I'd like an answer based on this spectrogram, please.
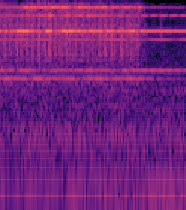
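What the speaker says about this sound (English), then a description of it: "Oh, phone call." Telephone ringing in the horror video game Call of Cthulhu: a steady, electronic-sounding bell tone held at moderate level over a low background hum, with no talking.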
